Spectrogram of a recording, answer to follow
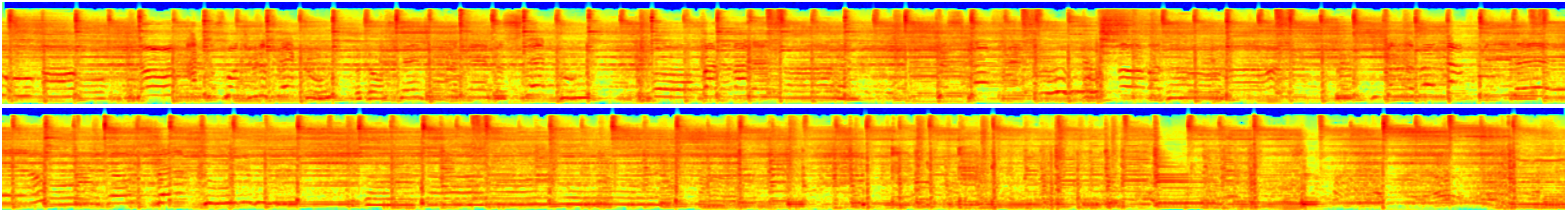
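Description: A small band playing an instrumental jam: a saxophone plays a wavering melody over an electric bass line and a drum kit keeping a busy beat with rimshots on the snare.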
